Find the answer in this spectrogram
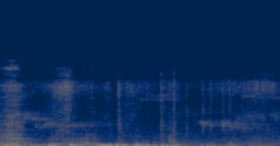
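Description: A few light, irregular knocks and handling sounds from the metal frame of a lighthouse lens panel being moved and fitted on its stand, over a low rumble.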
